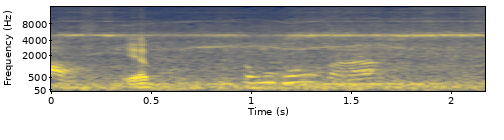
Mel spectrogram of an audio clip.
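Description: A steady high-pitched whine holds one pitch under a man's short "yep" and other brief voices.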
